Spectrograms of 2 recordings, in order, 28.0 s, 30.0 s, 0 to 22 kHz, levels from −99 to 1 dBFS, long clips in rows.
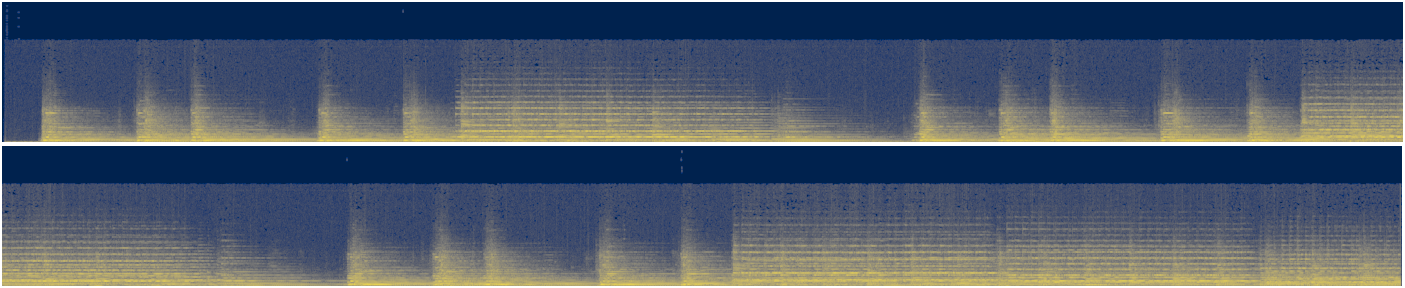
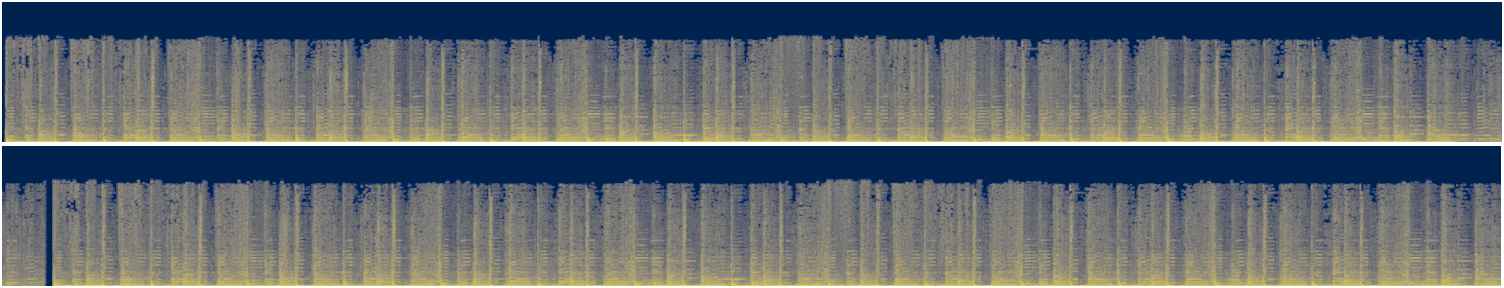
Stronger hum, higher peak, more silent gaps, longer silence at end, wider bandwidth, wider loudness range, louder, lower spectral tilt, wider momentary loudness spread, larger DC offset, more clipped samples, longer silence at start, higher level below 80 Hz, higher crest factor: neither; about the same, -4 dBFS vs -2 dBFS; second, none vs 15.45-15.50 s; about the same, 0 s vs 0 s; second, 11.5 kHz vs 16.5 kHz; about the same, 4 LU vs 2 LU; about the same, -16 LUFS vs -15 LUFS; about the same, -4.5 dB/octave vs -5.5 dB/octave; first, 8 LU vs 2 LU; neither; neither; about the same, 0 s vs 0.05 s; second, -42 dBFS vs -16 dBFS; about the same, 14 dB vs 12 dB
